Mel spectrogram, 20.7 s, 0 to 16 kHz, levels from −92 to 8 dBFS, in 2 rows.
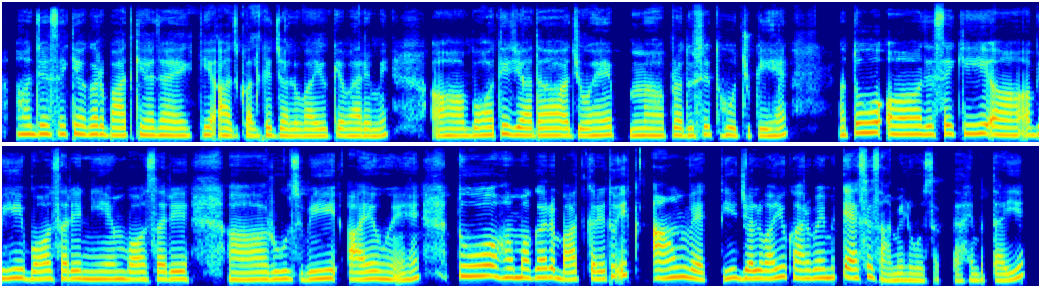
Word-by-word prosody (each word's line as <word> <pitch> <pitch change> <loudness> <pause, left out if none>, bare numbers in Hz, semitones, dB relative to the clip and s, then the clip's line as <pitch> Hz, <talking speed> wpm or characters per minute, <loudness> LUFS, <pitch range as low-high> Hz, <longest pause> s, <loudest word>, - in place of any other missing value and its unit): हाँ, 220 0 +2
जैसे 220 0 +1
कि 230 - 0
अगर 215 0 +2
बात 190 -1 0
किया 195 -2 +1
जाए 185 -1 0
कि 205 - 0
आजकल 175 -2 -1
के 195 - +1
जलवायु 170 -1 -1
के 180 - 0
बारे 170 0 0
में 170 +3 -2 0.5
अ, 180 0 +1
बहुत 190 +3 0
ही 225 - +4
ज़्यादा 185 -1 +2
जो 180 -1 0
है 185 +2 +1 0.2
म 180 0 +1
प्रदूषित 190 +2 -2
हो 190 +2 0
चुकी 170 +1 -3
है। 185 +4 -1 0.5
अ, - - +1
तो 255 +1 +5
अ, 215 -3 +3
जैसे 215 +2 +1
कि 230 +2 +1
अ, - - +4
अभी 200 +3 +1
बहुत 200 +1 +1
सारे 205 0 +1
नियम 195 0 0
बहुत 190 0 0
सारे 195 +1 +1 0.5
अ, 185 +1 0
रूल्स 195 0 -2
भी 200 +3 +1
आए 185 +1 +2
हुए 195 -2 0
हैं। 205 +5 -1 0.4
तो 275 0 +4
हम 235 0 +3
अगर 235 +1 +2
बात 190 +1 -1
करें, 195 0 +1
तो 270 - -2
एक 305 - -3 0.2
आम 235 +4 +4
व्यक्ति 205 +2 -1
जलवायु 215 +4 +2
कार्रवाई 220 0 0
में 230 +1 +1
कैसे 250 +1 +2
शामिल 170 -5 -4
हो 160 -1 -4
सकता 155 - -12
है? 165 - -6
बताइए। 170 - -4
195 Hz, 175 wpm, -23 LUFS, 185-215 Hz, 0.5 s, तो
